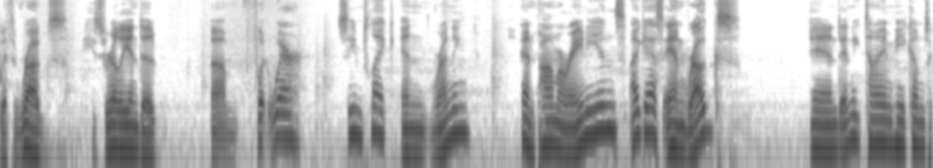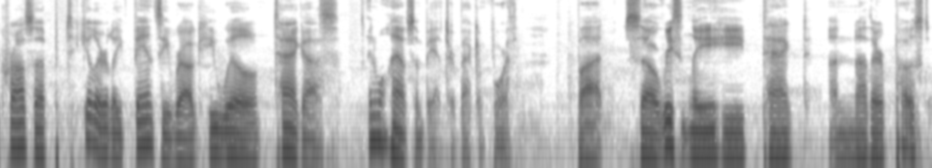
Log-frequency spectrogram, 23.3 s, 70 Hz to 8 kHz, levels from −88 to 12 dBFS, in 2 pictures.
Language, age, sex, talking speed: English, 40-59, male, 120 wpm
